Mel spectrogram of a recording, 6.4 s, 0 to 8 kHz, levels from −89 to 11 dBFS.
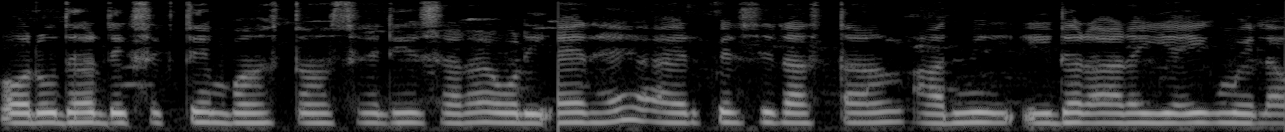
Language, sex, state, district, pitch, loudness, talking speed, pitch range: Hindi, female, Bihar, Jamui, 215 Hz, -31 LUFS, 235 wpm, 215-220 Hz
